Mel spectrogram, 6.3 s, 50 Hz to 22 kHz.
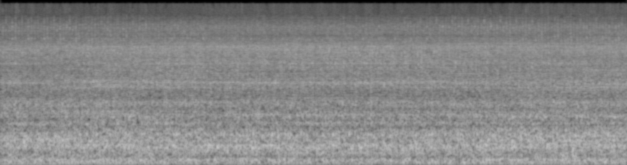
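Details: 2007 Chevy Colorado 3.7 L engine after replacing the belt tensioner (Gates 38178) that caused a ringing metal sound: steady, even idle with smooth hum and no ringing or chirp; normal idle.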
